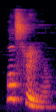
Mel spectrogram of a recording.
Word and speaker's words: Australia: Okay, the letter A, the first letter is A, but you have to pronounce it Australia, Australia, and Austria, Austria, and Australia, Australia.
